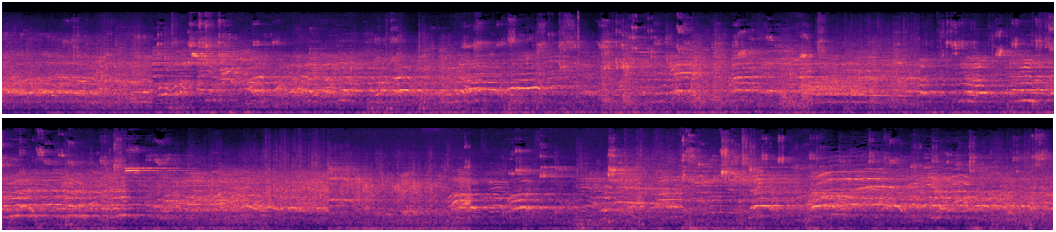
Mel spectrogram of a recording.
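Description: Live basketball play on a hardwood court in a large arena: the ball bouncing as it is dribbled, mixed with players and benches shouting and calling out throughout.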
